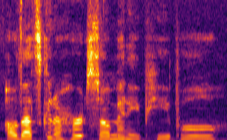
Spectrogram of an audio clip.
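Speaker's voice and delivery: ordinary talk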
